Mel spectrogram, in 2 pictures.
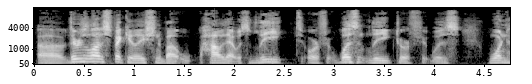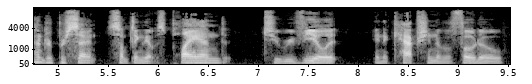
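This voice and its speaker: A man's voice: mid-range voice, a little fast, bright, forceful tone, no room sound. A man hosting a casual gaming podcast from home, rambling with fillers and restarts into a headset mic. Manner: rambling, self-deprecating, many fillers and restarts. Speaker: podcast host. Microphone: borrowed headset mic off to the side.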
